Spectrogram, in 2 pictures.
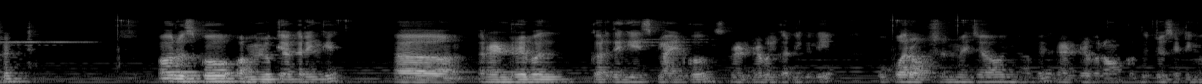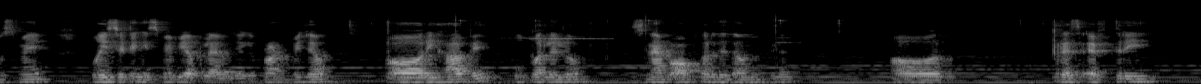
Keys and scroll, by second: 13.1 p, 13.6 f, 15.7 w, 18.3 ctrl+z, 23.0 F3.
